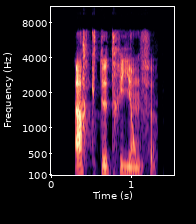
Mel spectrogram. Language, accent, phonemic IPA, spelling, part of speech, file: French, France, /aʁk də tʁi.jɔ̃f/, arc de triomphe, noun, LL-Q150 (fra)-arc de triomphe.wav
- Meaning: triumphal arch (monumental arch commemorating a triumph, such as a military victory)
